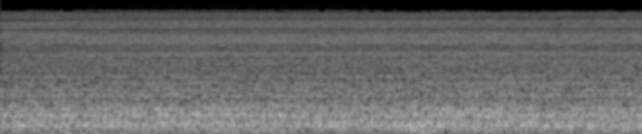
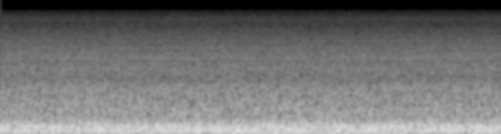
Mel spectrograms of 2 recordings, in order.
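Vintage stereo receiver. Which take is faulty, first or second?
second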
